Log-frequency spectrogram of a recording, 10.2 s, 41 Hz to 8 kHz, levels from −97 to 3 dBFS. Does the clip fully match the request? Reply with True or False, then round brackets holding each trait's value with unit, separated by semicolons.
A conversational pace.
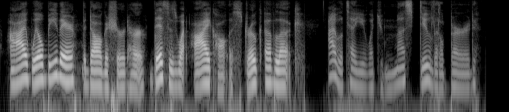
True (160 wpm)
